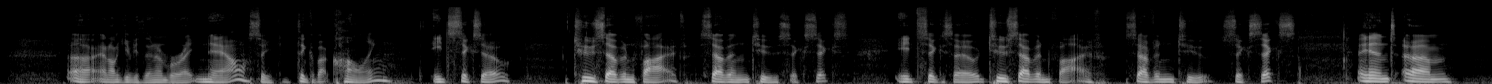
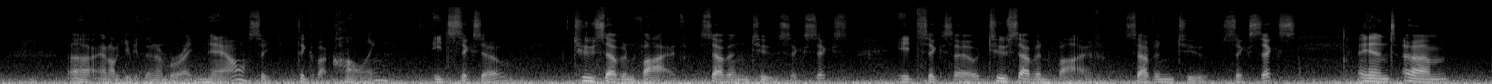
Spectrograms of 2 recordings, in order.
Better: first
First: none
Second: wind noise on the microphone; occasional gusts; 15 dB below the speech

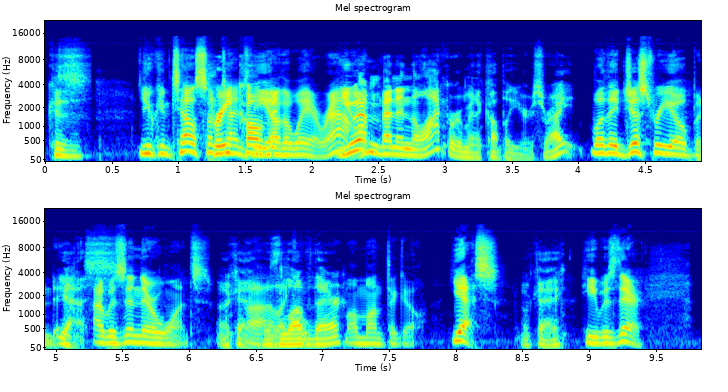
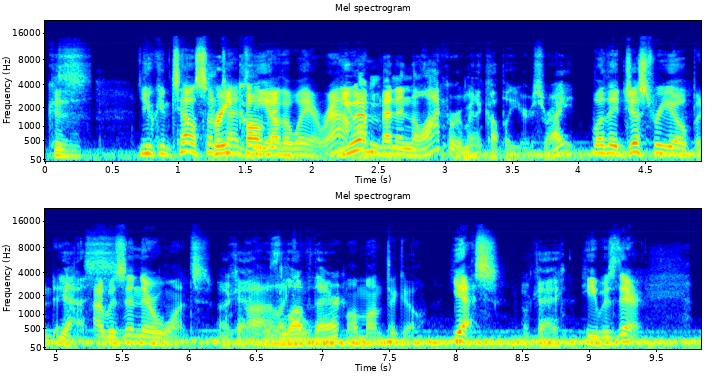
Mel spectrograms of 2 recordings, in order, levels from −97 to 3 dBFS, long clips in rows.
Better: first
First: none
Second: low rumble; noticeable; throughout; 20 dB below the speech

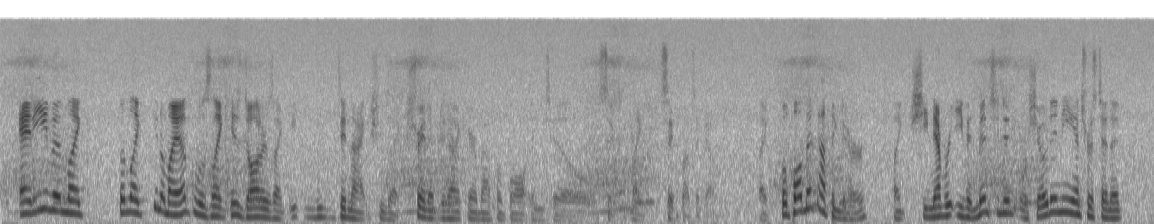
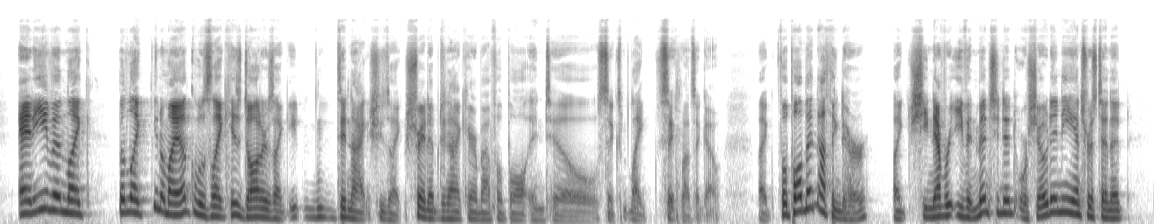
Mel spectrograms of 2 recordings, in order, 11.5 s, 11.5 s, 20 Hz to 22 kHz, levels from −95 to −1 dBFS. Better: second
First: hiss; loud; throughout; 6 dB below the speech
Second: none

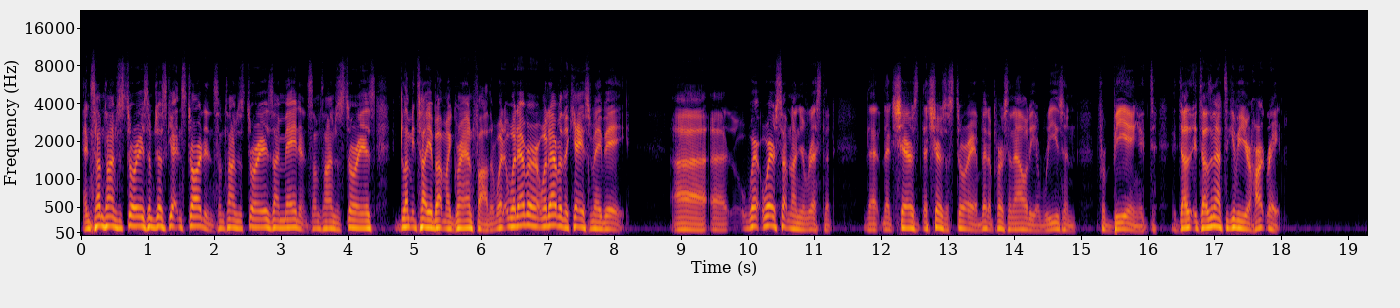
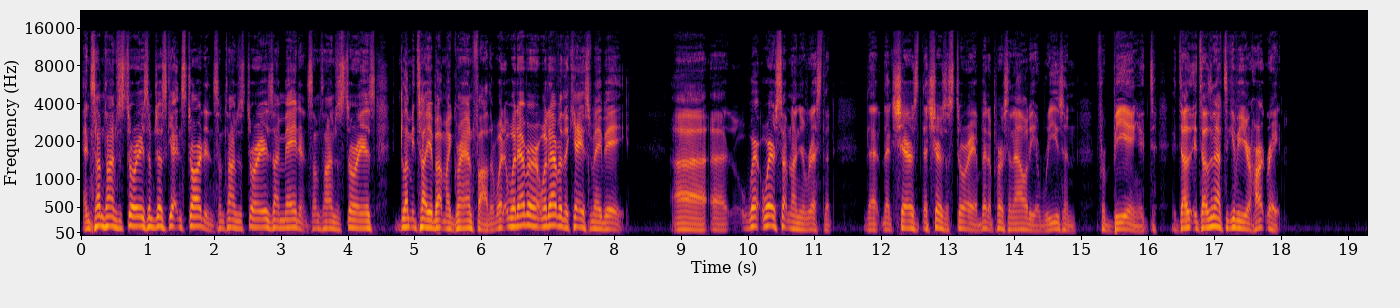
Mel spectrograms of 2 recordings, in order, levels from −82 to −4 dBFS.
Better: second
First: muffled; slightly; fading above 3.5 kHz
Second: none

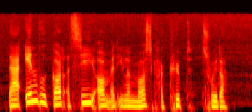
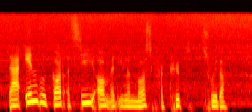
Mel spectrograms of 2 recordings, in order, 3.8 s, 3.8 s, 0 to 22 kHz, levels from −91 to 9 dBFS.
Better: first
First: hiss; faint; throughout; 25 dB below the speech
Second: hiss; loud; throughout; 10 dB below the speech

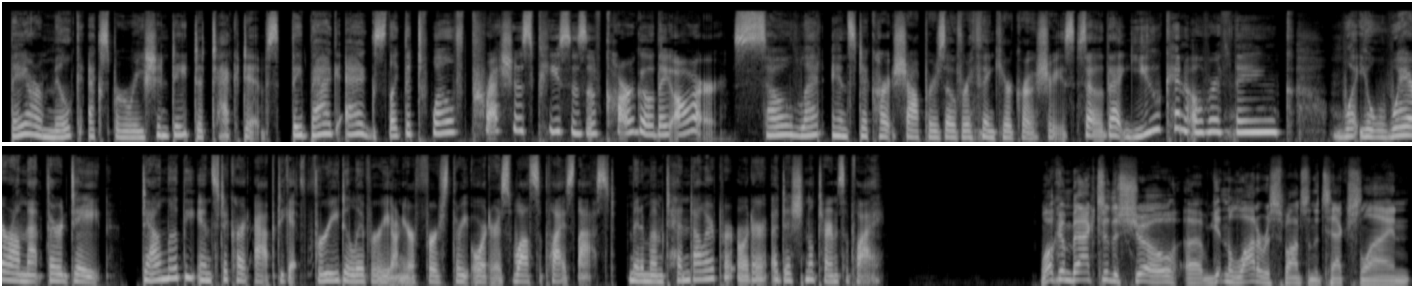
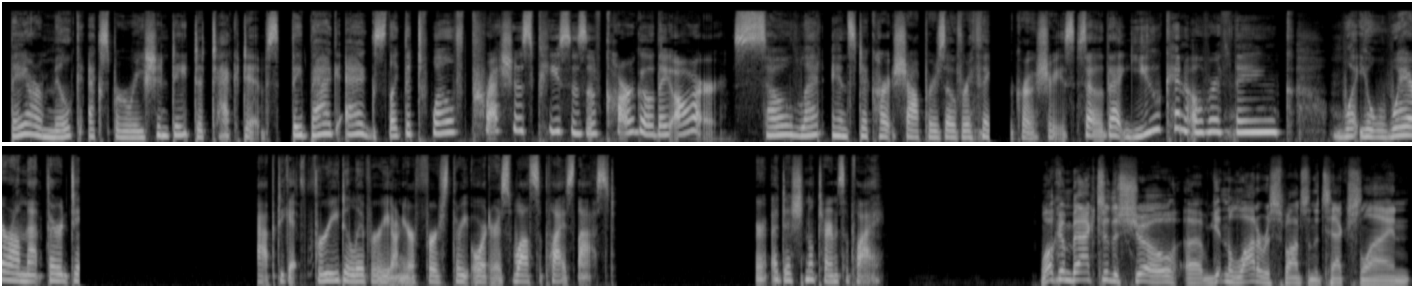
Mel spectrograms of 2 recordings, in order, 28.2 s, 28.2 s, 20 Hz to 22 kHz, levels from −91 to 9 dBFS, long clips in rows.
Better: first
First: none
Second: audio cutting out; at 10 s, at 15 s for 2 s and at 20 s for 1.5 s

